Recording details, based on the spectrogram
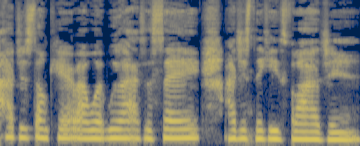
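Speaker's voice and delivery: flat, dead-level monotone with no inflection. Acting out a confessional booth segment, Mika in a monotone. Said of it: "Mika again in a monotone voice".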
